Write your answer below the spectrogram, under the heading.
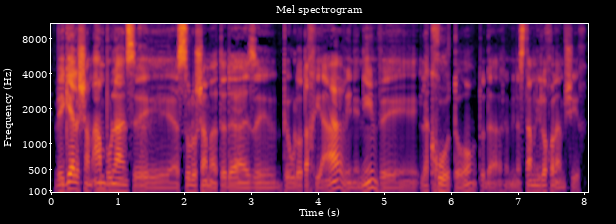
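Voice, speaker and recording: A man's voice: creaky, few pauses, no room sound, studio quality. A middle-aged man, a comedian, telling stories in casual chat and acting out quotes with big jumps in his voice. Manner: animated, acts out quotes with big pitch jumps. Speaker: guest comedian. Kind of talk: casual storytelling.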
